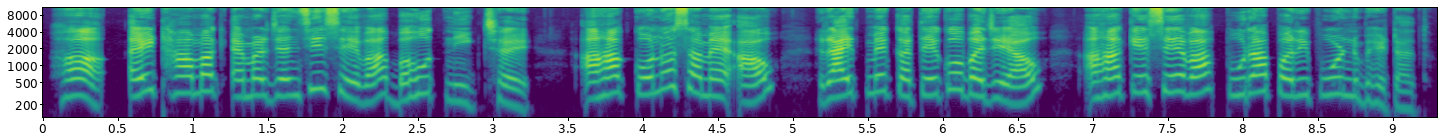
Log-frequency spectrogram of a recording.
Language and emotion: Maithili, neutral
